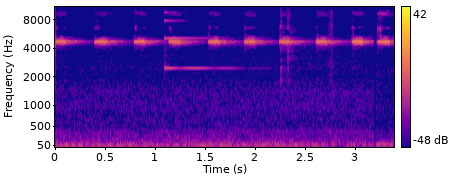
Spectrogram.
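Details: Summer crickets in a children's sound-guessing game: clear, high, ringing chirps repeated nearly three times per second in a regular train of about ten pulses, with a faint thin tone and light clicks in the background.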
